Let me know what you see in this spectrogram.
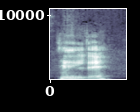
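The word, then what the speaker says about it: Hjelde: Lewis Bate and Leo Heldy. Am I saying this right? Who can give me a tuition on that? – And it got a hum behind it. – Hilde and Leo Hilde made their debuts for the club, while Sam Greenwood also started his first game.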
